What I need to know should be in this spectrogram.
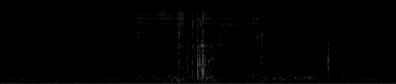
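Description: A soft tape measure rustles against woven cord.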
